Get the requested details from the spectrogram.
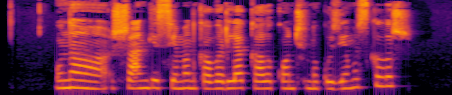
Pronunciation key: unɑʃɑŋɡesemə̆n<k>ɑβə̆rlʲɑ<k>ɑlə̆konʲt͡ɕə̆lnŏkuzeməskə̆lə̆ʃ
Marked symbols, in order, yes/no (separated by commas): yes, yes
